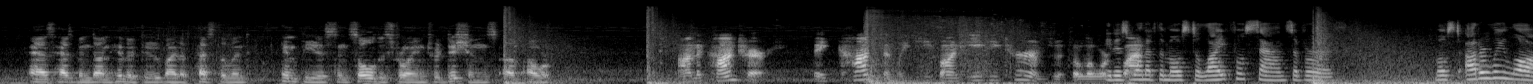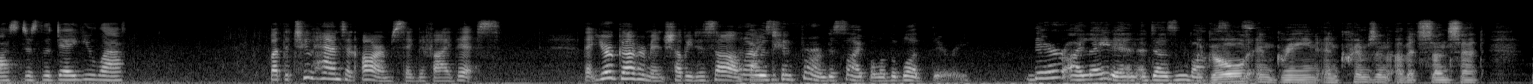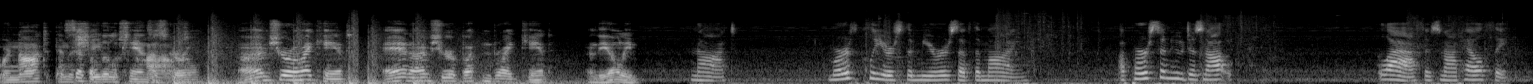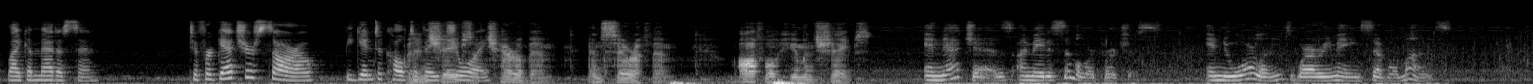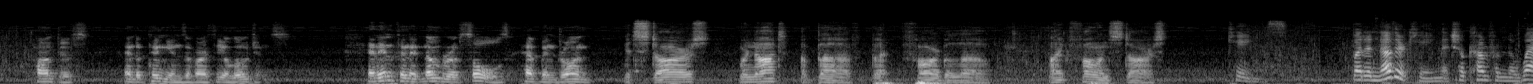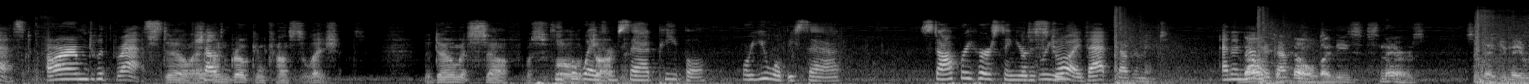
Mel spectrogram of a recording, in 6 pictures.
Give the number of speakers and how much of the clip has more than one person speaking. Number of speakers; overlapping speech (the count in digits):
7, about 9%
